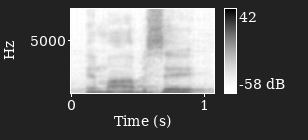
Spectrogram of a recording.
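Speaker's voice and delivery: normal talking voice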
